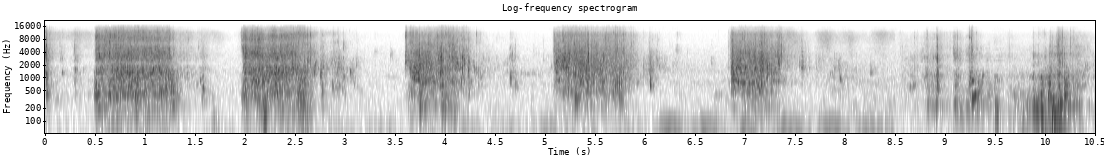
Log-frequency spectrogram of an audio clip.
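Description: Water gushing and splashing into a plastic tub in about five separate pours, each about a second long, churning up the water already in it.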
